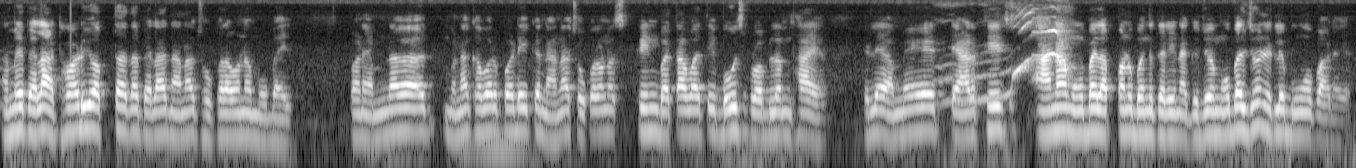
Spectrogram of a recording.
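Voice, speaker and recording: A young man talks casually into a handheld mic at home at night, running a family vlog. His voice sits a little high for a man, and the sound is a touch dull and lo-fi. He chats easily and keeps coaxing a small child. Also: fairly even intonation, fairly quick. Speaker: vlogger.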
